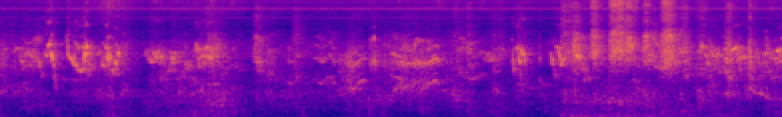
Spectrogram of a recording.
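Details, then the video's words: Young parrots giving scratchy, squawking calls that overlap continuously, with a burst of harsher noise and low rumble near the end. "Parrot Chicks"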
